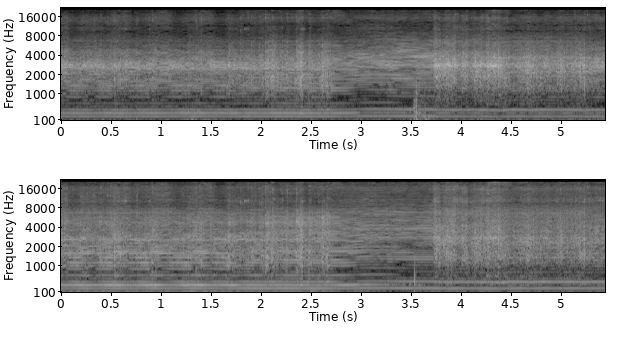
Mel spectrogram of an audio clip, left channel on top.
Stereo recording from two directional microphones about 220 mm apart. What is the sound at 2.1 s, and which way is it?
Electric shaver, 40° right (ahead or behind).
